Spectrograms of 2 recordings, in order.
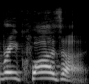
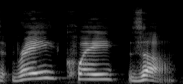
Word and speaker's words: Rayquaza: See, it's not Rayquaza, it's Rayquaza. Say it with me, baby. Ray Quaza.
